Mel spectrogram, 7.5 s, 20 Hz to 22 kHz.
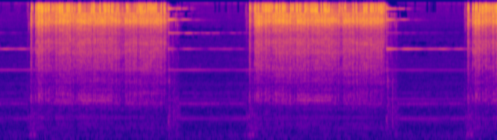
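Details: Teletype Model 43 teleprinter, freshly serviced and lubricated, on its printer test after a new-old-stock ribbon replaced the shredded one: even bursts of rapid clatter about two seconds long with short clean pauses, no binding or skipping; normal printing.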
